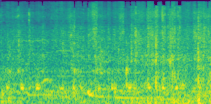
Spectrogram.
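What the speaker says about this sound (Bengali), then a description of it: "কবুতর বিক্রি" Several pigeons kept for sale coo softly and continuously nearby, low throaty calls overlapping in a steady murmur with no talking.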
